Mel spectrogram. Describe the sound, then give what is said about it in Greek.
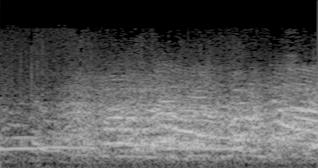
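A crowd outside at night, people passing with lanterns and dogs, shouting and calling over one another, a dense, continuous clamor of raised, overlapping cries that stays loud and steady throughout. “Μα τι είναι αυτές οι φωνές?”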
